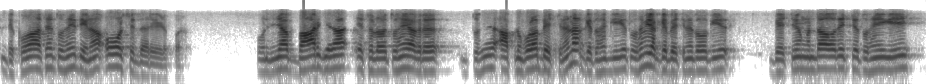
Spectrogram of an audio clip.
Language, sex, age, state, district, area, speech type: Dogri, male, 45-60, Jammu and Kashmir, Reasi, rural, conversation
